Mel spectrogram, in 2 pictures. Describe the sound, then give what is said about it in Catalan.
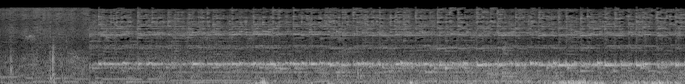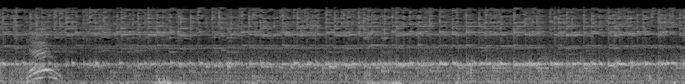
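Sheep bells clink and jingle continuously as a flock of sheep moves about, a steady metallic chiming with a brief bleat in the middle, heard outdoors with no talking; the flock belongs to a retired shepherd in Felanitx. “Aquests picarols que sentiu són de les ovelles del nostre següent convidat,”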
